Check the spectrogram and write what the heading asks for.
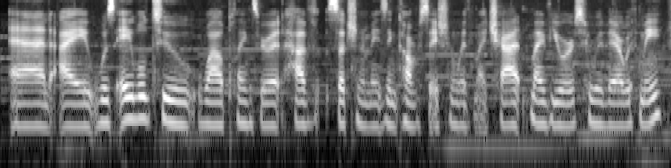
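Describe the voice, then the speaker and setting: A low-voiced woman who streams and creates videos gives casual, reflective commentary to camera while nursing a head cold that makes her a bit nasal. She's earnest and rambling, restarting often and using many fillers. Faint music plays in the background.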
